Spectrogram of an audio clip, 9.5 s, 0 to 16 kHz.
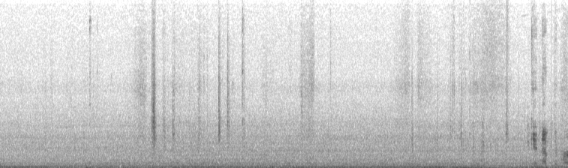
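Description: A 2020 Chevrolet 3500 dually diesel pickup towing while merging gives a steady, loud engine and road drone throughout. It shifts in tone near the end.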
